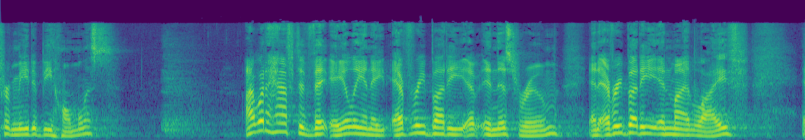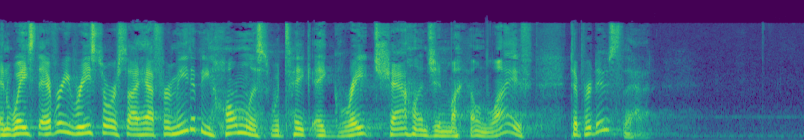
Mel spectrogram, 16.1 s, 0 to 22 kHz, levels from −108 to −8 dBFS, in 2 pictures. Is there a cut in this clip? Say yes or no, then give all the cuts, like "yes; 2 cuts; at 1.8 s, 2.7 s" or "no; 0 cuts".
yes; 1 cut; at 3.3 s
